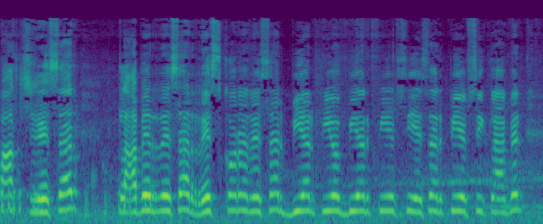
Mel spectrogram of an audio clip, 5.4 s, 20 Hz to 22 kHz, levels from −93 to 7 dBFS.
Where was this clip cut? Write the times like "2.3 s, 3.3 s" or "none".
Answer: none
